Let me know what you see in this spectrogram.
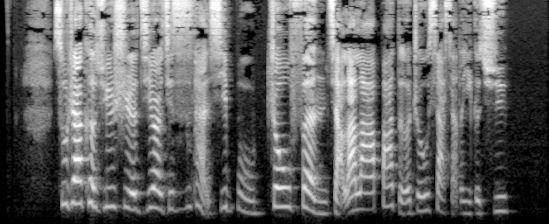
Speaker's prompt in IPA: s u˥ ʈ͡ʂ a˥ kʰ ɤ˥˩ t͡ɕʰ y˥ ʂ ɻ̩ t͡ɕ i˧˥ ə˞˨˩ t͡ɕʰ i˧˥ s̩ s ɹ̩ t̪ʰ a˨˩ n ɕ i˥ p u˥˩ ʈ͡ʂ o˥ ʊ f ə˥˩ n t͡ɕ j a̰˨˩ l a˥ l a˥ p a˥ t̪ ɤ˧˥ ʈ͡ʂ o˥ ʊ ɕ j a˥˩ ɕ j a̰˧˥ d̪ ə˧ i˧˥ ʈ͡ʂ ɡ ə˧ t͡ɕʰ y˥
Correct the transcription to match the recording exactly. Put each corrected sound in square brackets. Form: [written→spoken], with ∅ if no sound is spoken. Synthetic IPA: s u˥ ʈ͡ʂ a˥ kʰ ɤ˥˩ t͡ɕʰ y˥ ʂ ɻ̩ t͡ɕ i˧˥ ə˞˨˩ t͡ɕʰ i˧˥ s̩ s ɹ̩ t̪ʰ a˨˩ n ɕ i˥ p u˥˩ ʈ͡ʂ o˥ ʊ f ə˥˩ n t͡ɕ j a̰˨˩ l a˥ l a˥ p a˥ t̪ ɤ˧˥ ʈ͡ʂ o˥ ʊ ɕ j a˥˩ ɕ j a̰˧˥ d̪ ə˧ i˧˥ [ʈ͡ʂ→∅] ɡ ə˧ t͡ɕʰ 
